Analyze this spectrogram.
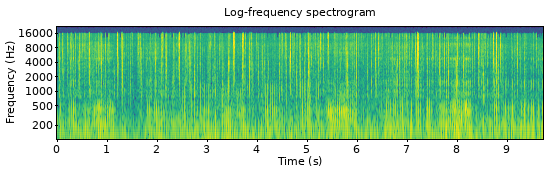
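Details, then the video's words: Sleeping cat by a fireplace gives a soft, low purr rising and fading in several breathing cycles across the stretch, partly buried under steady crackling and frequent sharp snaps from the fire. "Cute Purring Cat at a Crackling Fireplace"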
